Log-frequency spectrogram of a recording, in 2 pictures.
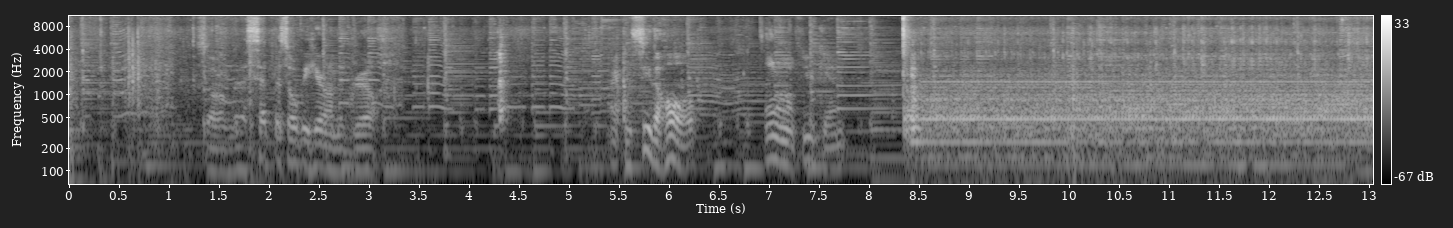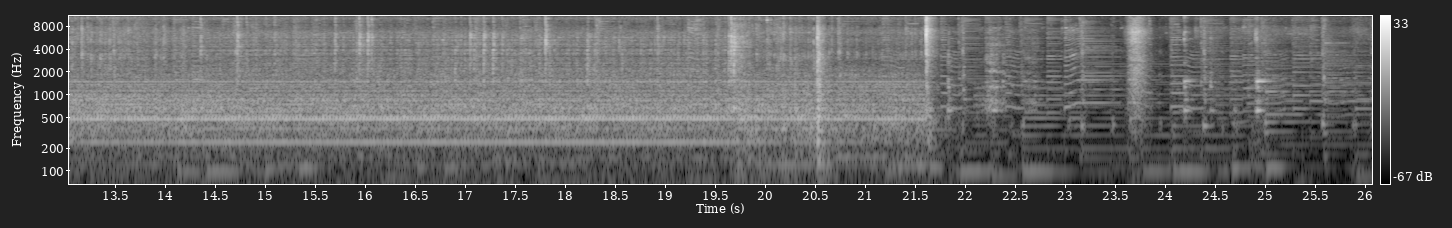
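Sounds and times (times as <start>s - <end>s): drill press motor hum: 8.3s - 21.8s.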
